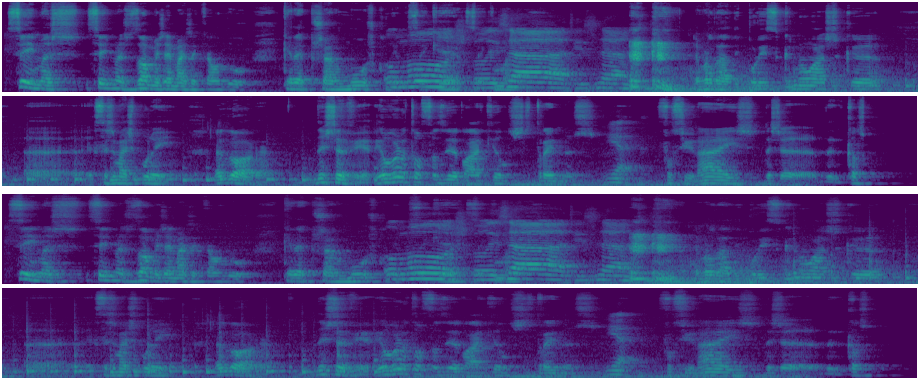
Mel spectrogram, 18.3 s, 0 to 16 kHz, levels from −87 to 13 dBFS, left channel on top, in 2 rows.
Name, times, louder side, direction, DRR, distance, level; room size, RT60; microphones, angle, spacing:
voice 1, 0.1-4.1 4.4-5.1 6.3-8.8 9.4-11.9 12.3-15.1 15.8-17.8, left 6 dB, 75° left, 0.6 m, -38 dB
sound 1, 1.1-17.2, equal, 15° right, 1.9 m, -54 dB
voice 2, 3.8-6.3 6.6-6.7 15.2-15.4, equal, 5° left, 1.2 m, -40 dB
sound 2, 7.9-13.2, right 1 dB, 45° right, 0.9 m, -47 dB
13.5 x 6.4 x 2.3 m
head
